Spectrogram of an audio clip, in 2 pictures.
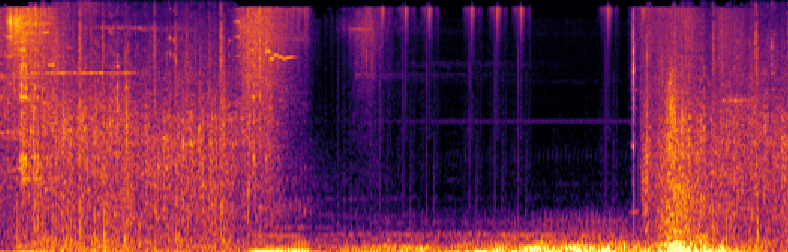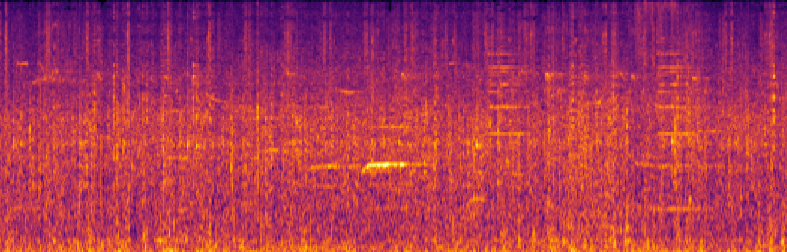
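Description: A wooden cart rattles as it rolls over cobblestones.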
